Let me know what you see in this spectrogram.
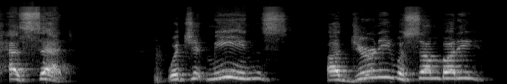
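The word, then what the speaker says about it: חסד: It's pronounced hesed, which it means a journey with somebody.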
